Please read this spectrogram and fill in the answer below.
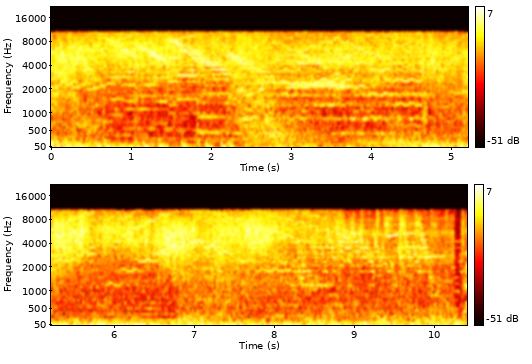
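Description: Dramatic cartoon soundtrack music, with rushing whoosh sound effects from the racing machines a couple of times.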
